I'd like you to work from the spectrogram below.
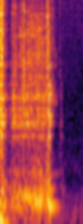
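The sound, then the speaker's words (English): A rotary phone dial whirs and ratchets back with a quick, rapid string of mechanical clicks lasting under a second while a phone number is dialed, then cuts off into quiet. No one speaks. “Time to just plug it into my rotary phone.”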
